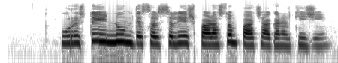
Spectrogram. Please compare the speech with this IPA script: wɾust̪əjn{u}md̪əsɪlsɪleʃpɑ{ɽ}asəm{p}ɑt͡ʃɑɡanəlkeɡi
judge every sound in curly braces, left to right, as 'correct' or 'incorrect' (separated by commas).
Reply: correct, correct, correct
